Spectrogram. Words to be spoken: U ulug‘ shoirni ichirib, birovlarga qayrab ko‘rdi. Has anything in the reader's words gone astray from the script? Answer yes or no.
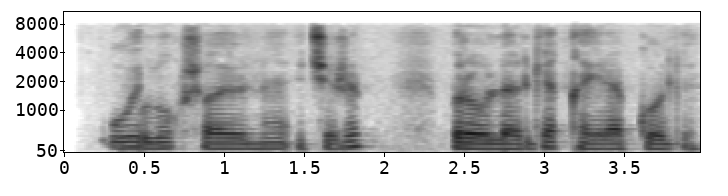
no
